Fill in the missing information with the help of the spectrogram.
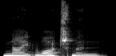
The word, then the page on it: night watchman: American English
